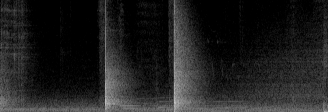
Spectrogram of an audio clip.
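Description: A kitchen knife chopping through peeled cucumber onto a cutting board: three sharp chops, one right at the start, one just over a second in and one a second later, each with a short ring.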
